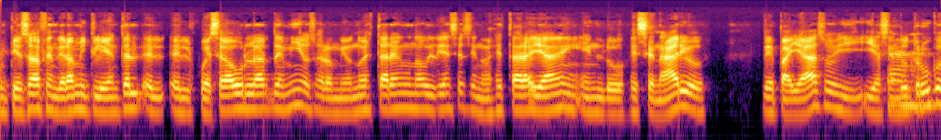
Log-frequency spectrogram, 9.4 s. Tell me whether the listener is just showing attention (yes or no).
no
